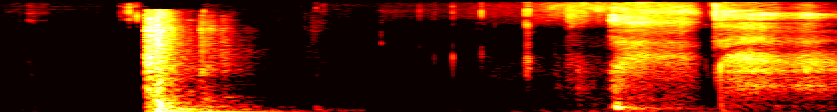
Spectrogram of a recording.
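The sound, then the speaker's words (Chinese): A door shuts with one solid, booming thud that fades quickly. About two seconds later comes a lighter knock, then a short stretch of rustling noise. “那我先关门哦，别让别人看到了。”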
